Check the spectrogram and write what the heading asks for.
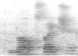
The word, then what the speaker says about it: Volksdeutsche: INT2: And then in the ghetto, you mentioned-- how's it pronounced? Volksdeutsche? INT1: Volksdeutsche.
